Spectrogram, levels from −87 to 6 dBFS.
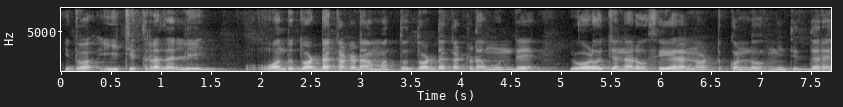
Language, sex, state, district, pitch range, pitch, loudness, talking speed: Kannada, male, Karnataka, Koppal, 120-130 Hz, 120 Hz, -18 LUFS, 125 wpm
